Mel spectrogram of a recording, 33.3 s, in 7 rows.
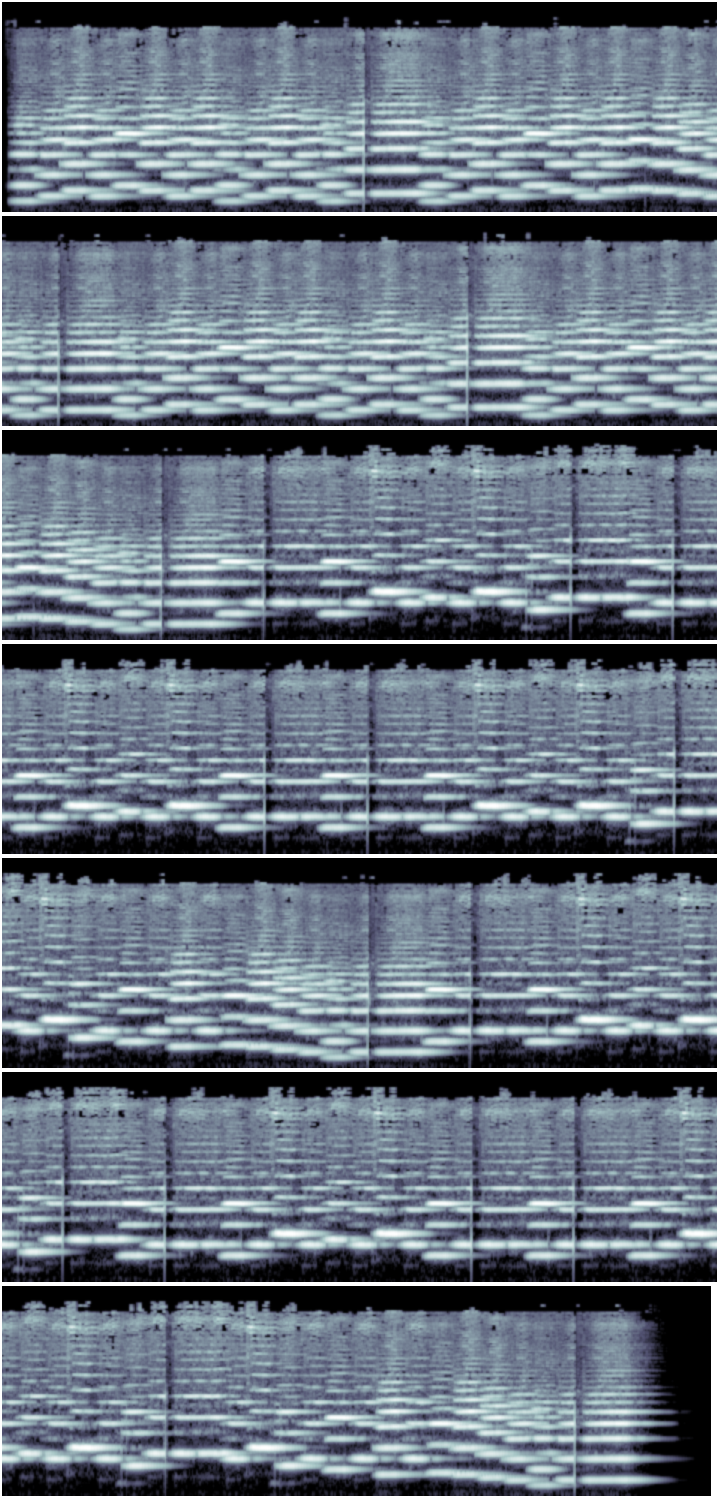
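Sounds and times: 
flute playing reel tunes: 0:00.1 - 0:33.0.

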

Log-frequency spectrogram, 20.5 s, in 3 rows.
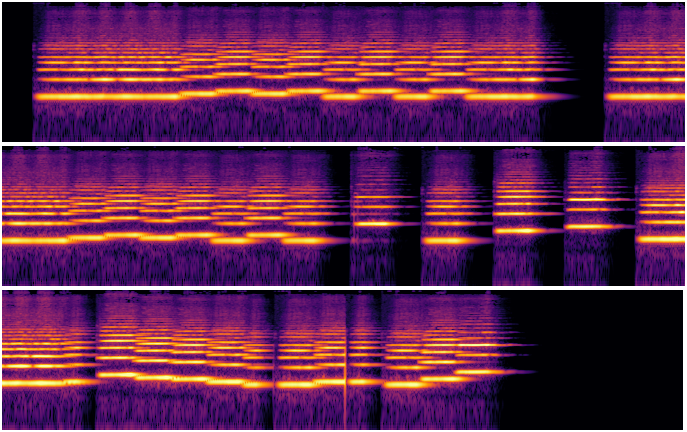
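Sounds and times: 
flute playing a method exercise: 0:00.4 - 0:05.5, 0:06.1 - 0:18.8.

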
